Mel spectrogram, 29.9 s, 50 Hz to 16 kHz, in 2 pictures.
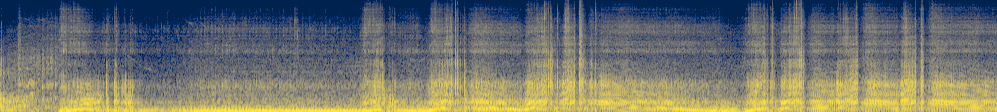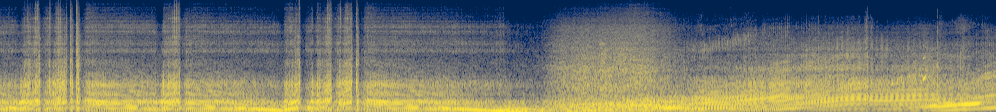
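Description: Audi RS7's twin-turbo V8 running steadily, then free-revved over and over in short blips that rise and fall every second or two. Near the end a car accelerates hard with a rising engine note.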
